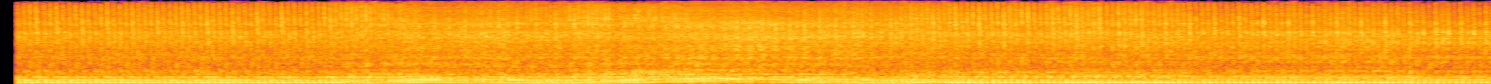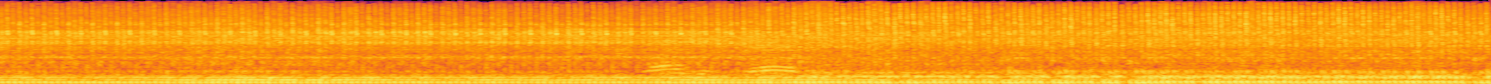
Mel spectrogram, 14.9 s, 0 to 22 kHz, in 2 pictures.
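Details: 1997 Saab 9000 Aero petrol engine at idle: a light, fast top-end tick that gets worse partway through, over a loud, rough exhaust note from a bad exhaust; cause unknown.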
